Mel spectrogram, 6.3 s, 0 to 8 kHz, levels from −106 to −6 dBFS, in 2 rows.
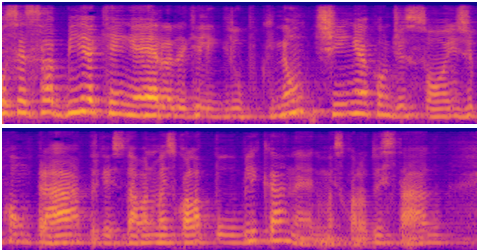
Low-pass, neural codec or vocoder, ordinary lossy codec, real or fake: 7.2 kHz; vocoder, 24 kHz, 100 mel bands, Vocos; none; fake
